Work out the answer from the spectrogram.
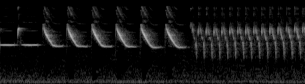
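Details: Canary long-roll lure song: six evenly spaced swooping falling whistles, then a rapid pulsing trill.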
